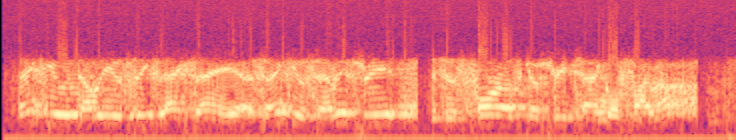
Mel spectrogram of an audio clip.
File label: 28 ssb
